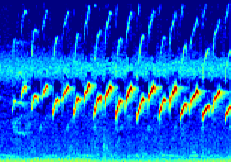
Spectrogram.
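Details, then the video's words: Brown-throated sunbird singing in canary style for bird luring: an even, quick series of high, bright upslurred notes, steadily repeated and closely spaced throughout. "Suara Kolibri wulung gacor tembak kenarian"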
